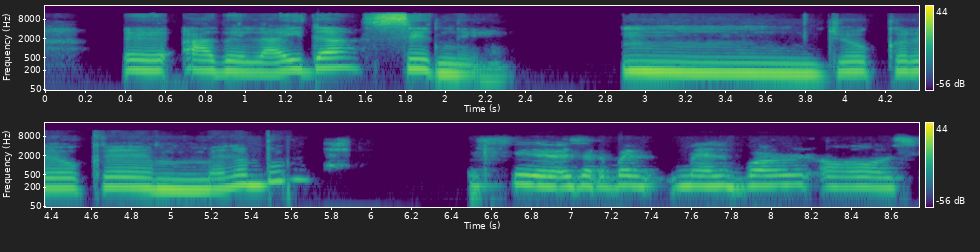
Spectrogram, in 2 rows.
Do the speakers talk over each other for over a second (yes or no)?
no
